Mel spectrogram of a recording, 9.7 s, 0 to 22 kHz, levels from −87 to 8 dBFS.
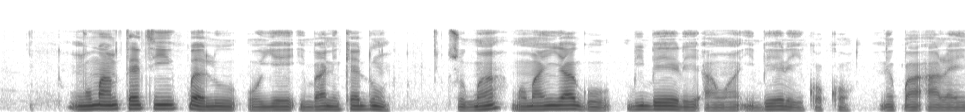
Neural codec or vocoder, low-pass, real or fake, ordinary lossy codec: none; 7.2 kHz; real; none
